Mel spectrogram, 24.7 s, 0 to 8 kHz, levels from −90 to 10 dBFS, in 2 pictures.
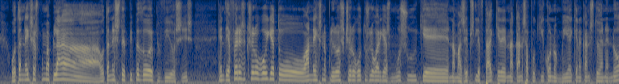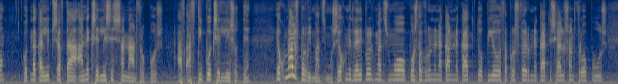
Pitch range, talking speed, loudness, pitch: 130-170 Hz, 170 wpm, -30 LUFS, 150 Hz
